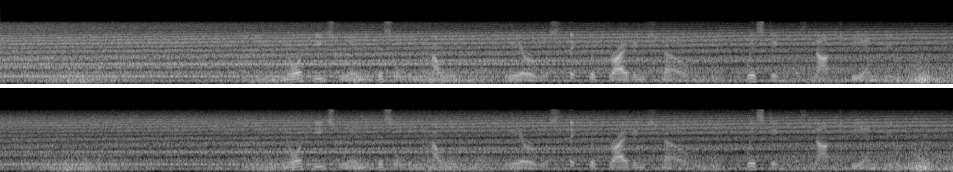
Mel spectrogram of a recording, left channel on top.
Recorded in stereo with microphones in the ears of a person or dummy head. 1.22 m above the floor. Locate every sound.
0.0 s a drone: 35° left (ahead or behind); by 9.5 s 5° left (ahead or behind)
2.8 s a man speaking: 10° left (ahead or behind)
